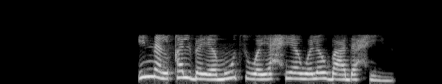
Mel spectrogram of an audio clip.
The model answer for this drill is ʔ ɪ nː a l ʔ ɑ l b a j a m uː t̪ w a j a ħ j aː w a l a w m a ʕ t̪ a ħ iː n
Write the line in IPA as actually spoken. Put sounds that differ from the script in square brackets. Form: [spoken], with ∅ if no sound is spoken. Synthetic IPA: ʔ ɪ nː a l [q] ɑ l b a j a m uː t̪ w a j a ħ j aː w a l a w [b] a ʕ [d̪] a ħ iː n

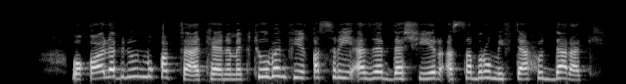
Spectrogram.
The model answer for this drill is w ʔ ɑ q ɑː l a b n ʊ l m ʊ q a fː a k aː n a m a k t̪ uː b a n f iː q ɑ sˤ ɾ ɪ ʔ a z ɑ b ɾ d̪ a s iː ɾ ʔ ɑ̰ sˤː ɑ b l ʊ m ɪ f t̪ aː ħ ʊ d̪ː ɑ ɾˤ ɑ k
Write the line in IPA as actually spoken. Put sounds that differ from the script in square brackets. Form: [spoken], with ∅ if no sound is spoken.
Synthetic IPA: w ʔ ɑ q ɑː l a b n ʊ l m ʊ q a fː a k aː n a m a k t̪ uː b a n f iː q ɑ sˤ ɾ ɪ ʔ a z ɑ [∅] ɾ d̪ a [ʃ] iː ɾ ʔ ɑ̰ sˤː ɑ b [ɾ] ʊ m ɪ f t̪ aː ħ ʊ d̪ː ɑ ɾˤ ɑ k

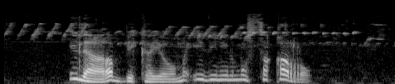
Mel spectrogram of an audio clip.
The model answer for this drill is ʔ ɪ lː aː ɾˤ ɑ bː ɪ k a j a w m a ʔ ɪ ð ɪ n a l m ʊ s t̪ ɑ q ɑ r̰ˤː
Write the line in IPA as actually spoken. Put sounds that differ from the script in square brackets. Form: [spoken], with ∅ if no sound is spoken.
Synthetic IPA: ʔ ɪ [l] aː ɾˤ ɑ bː ɪ k a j a w m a ʔ ɪ ð ɪ n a l m ʊ s t̪ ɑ q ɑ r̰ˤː

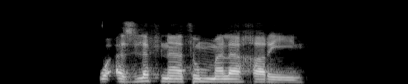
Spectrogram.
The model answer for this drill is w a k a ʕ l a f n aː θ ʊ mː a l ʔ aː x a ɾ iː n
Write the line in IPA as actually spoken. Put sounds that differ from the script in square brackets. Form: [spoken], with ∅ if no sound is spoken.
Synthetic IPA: w a [ʔ] a [z] l a f n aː θ ʊ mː a l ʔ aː x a ɾ iː n

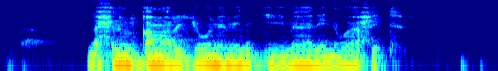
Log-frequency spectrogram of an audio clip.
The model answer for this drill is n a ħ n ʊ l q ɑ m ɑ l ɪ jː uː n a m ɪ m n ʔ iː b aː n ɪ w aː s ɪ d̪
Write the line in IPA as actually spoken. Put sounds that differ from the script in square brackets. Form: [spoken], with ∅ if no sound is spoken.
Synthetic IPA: n a ħ n ʊ l q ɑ m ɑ [ɾ] ɪ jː uː n a m ɪ [∅] n ʔ iː [m] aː n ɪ w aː [ħ] ɪ d̪

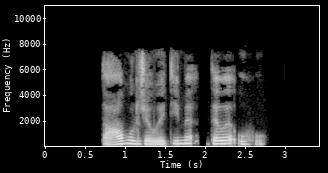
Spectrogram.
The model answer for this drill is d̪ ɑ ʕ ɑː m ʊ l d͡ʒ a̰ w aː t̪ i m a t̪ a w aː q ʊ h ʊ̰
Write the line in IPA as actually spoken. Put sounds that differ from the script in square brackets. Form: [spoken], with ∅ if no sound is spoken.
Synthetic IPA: [t̪] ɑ ʕ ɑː m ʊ l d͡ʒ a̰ w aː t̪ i m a [d̪] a w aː [ʔ] ʊ h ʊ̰

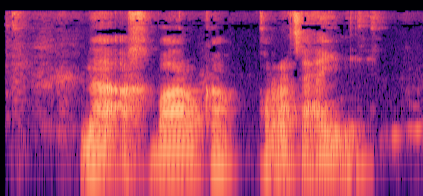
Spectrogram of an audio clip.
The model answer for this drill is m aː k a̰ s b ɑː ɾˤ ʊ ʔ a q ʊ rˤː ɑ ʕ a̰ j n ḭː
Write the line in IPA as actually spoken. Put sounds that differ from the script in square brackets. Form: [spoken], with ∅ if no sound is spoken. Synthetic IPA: m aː [ʔ] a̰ [x] b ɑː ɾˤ ʊ [k] a q ʊ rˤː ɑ ʕ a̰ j n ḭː

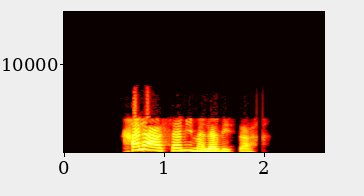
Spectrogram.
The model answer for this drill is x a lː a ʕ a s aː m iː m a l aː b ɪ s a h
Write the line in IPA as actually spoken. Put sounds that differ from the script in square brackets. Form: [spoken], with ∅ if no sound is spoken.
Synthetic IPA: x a [l] a ʕ a s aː m iː m a l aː b ɪ s a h

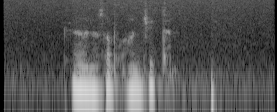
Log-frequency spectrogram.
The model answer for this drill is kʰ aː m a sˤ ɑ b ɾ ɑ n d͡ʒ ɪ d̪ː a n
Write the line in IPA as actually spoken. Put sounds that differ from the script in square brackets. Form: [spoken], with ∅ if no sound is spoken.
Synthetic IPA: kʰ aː [n] a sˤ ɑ b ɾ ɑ n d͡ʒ ɪ d̪ː a n

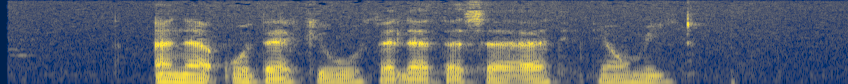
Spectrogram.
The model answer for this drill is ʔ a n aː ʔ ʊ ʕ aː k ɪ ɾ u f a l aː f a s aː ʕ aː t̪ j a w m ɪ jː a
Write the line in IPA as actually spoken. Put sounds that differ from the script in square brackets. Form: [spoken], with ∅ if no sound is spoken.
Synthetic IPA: ʔ a n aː ʔ ʊ [ð] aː k ɪ ɾ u [θ] a l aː [θ] a s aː ʕ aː t̪ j a w m ɪ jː a

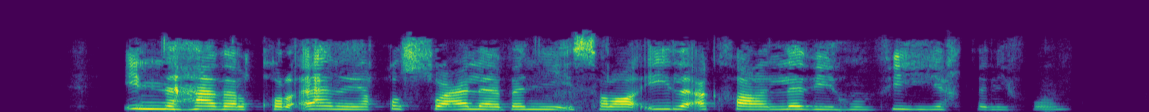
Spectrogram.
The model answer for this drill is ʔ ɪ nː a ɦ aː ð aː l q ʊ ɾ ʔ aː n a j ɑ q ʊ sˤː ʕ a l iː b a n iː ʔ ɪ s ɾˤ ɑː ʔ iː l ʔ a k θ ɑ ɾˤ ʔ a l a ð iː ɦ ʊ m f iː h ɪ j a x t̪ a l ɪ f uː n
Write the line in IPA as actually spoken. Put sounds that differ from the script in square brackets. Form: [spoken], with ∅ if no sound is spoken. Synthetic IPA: ʔ ɪ nː a ɦ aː ð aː l q ʊ ɾ ʔ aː n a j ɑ q ʊ sˤː ʕ a l [aː] b a n iː ʔ ɪ s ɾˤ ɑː ʔ iː l ʔ a k θ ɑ ɾˤ ʔ a [lː] a ð iː ɦ ʊ m f iː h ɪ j a x t̪ a l ɪ f uː n

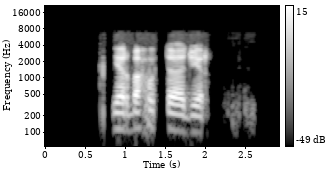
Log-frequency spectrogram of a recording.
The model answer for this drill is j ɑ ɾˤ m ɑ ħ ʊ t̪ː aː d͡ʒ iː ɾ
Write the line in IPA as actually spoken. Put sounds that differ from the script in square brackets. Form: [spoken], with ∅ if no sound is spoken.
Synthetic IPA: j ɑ ɾˤ [b] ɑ ħ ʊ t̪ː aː d͡ʒ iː ɾ

